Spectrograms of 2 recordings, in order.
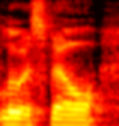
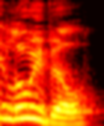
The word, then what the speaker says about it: Louisville: And yes, before I go any further, in Colorado, we pronounce it Louisville. We still say Louisville for Kentucky, but the town here we call Louisville.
